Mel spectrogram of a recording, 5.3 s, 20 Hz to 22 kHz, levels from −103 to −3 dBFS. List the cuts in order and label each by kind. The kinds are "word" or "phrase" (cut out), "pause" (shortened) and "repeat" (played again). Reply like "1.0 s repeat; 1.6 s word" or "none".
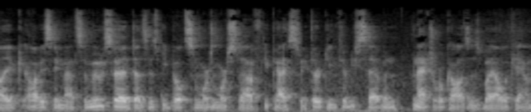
1.6 s phrase; 2.1 s repeat; 3.0 s word; 4.0 s pause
